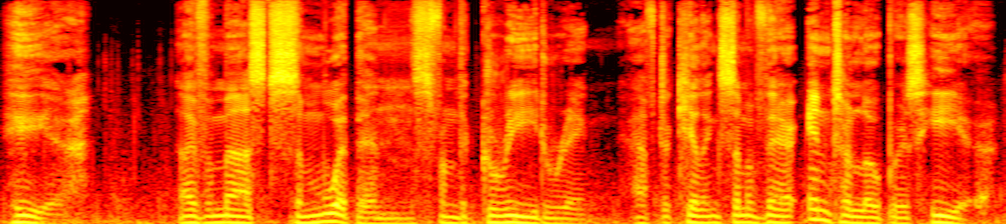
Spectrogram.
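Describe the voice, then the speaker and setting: A man's voice: lowish voice, fairly even intonation, darkish tone, slight background noise. A man playing a proud, commanding demon lord in an ASMR roleplay, speaking in a theatrical, menacing manner to the listener. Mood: grim, instructive. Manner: slow, imperious, theatrical, menacing.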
